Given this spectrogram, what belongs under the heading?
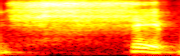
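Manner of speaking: "ship" opened with a long shushing sound; hushing sh. Shown as a demonstration. Teacher confirms a student's answer, long hushed sh in ship. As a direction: draw out the sh of "ship". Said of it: "Con una hacemos el silencio".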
